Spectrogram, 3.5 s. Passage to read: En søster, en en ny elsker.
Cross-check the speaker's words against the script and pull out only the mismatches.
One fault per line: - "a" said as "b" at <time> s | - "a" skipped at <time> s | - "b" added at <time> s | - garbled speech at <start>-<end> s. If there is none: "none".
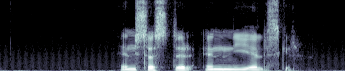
none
